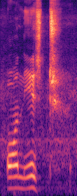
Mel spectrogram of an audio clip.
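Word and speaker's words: honest: অনেস্ট উচ্চারণ করতে গেলে এইচ এর উচ্চারণ টা সাইলেন্ট থাকে। এইস এর উচ্চারণটা হয় না। আমরা কি উচ্চারণ করি? অনেস্ট।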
